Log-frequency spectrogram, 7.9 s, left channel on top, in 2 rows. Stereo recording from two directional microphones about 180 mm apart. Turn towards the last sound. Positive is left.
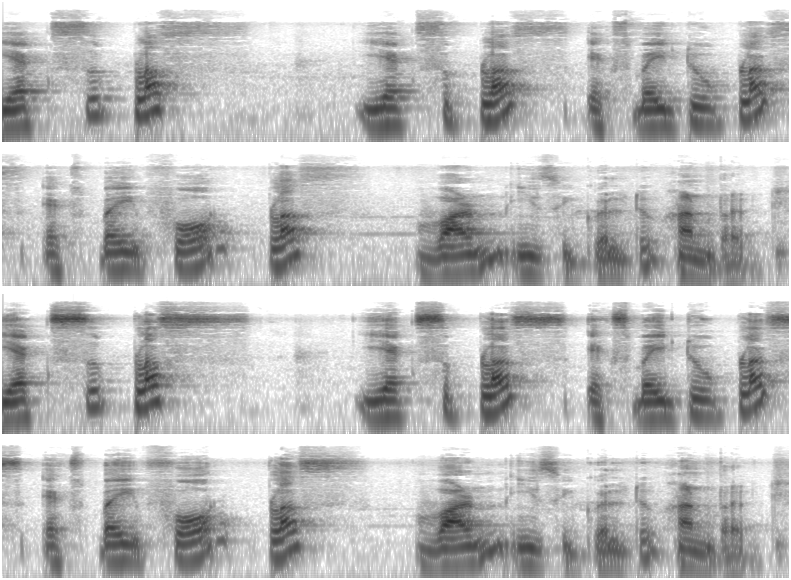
turn(degrees=-25)  # may be behind; listen again after turning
